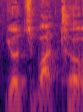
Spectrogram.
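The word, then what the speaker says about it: よつばと!: It's one of the Yotsuba, or Yotsubato if you're into the Japanese pronunciation of the series, because the American version has Yotsuba ampersand, because basically it's Yotsuba and such and such.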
